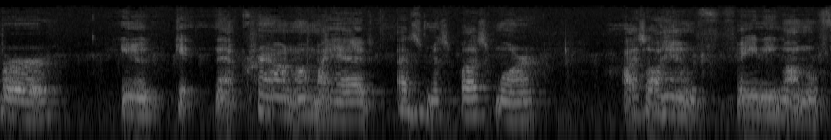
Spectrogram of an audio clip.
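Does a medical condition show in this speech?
Yes: Down syndrome.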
